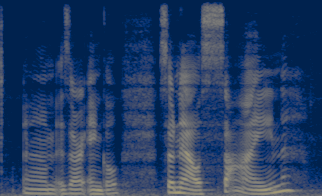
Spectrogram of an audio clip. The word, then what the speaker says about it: sin: our angle so now sine written as sin is pronounced sine it is your opposite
